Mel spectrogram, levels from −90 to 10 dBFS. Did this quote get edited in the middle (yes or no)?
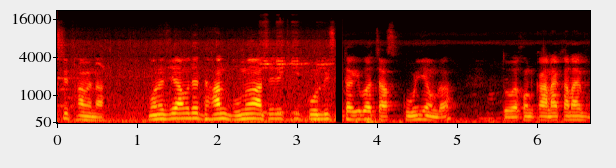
yes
